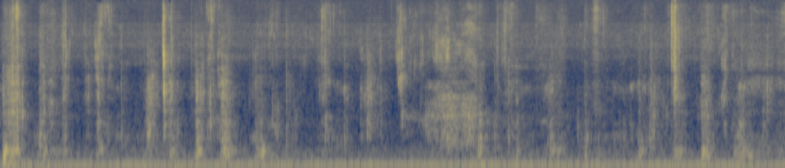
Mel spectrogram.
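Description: Close-miked chewing: a person eating rice by hand, with many small sharp clicks from the mouth and a brief rustle about halfway through. A steady low hum runs underneath.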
